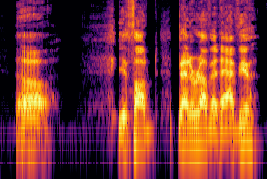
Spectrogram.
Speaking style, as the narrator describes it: growled Sykes

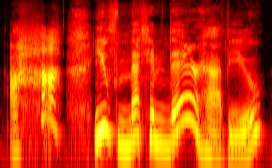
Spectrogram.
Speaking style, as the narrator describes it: exclaimed Rosalie, with exultant laughter

